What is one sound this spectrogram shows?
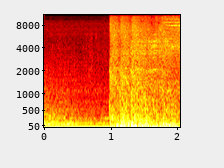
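A blaster fires a sharp energy shot.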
